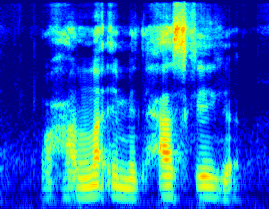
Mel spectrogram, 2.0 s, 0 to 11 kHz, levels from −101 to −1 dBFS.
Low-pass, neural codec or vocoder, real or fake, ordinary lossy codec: none; vocoder, 22.05 kHz, 80 mel bands, Vocos; fake; none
